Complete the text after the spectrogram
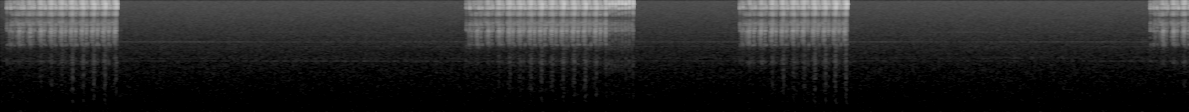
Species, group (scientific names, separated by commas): Parnassiana coracis, Orthoptera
